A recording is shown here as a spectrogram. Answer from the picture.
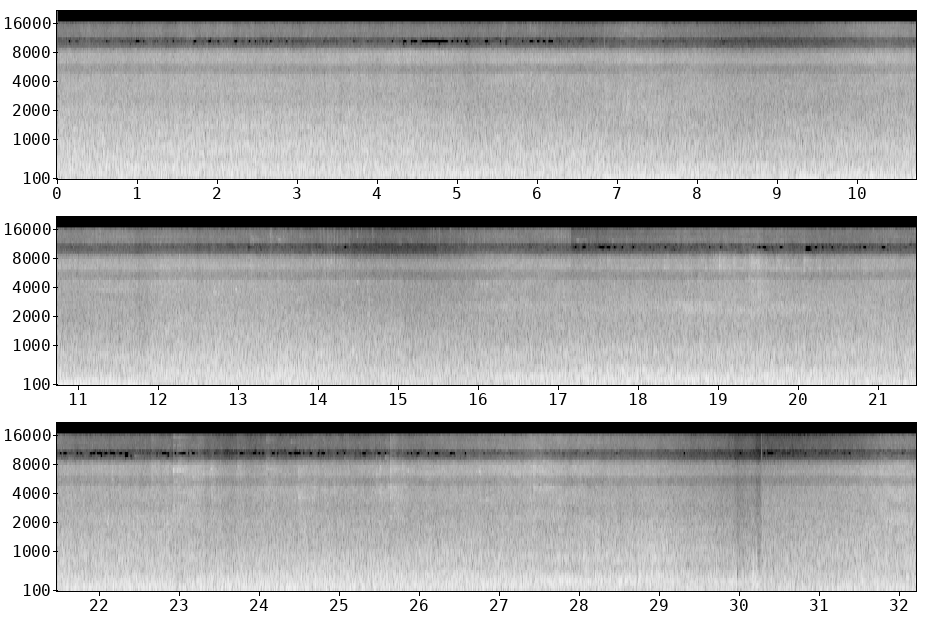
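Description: Heavy diesel trucks passing close by in busy road traffic, a continuous rumble of engines and tyres. A deeper engine drone stands out from about seven seconds in for some five seconds as a truck goes by.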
